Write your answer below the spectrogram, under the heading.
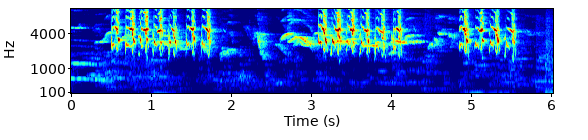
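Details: Oriental magpie-robin song used to make rival magpie-robins angry: three long bursts of fast, harsh repeated chirping, with a soft slurred whistle between the first two.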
